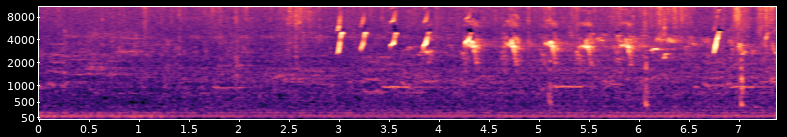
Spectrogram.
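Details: Newly hatched white, black-tailed Japanese bantam chicks walking about: thin, high, downward-slurred peeps come in a quick scattered run after the third second, with a few faint lower notes over a constant low hum.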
